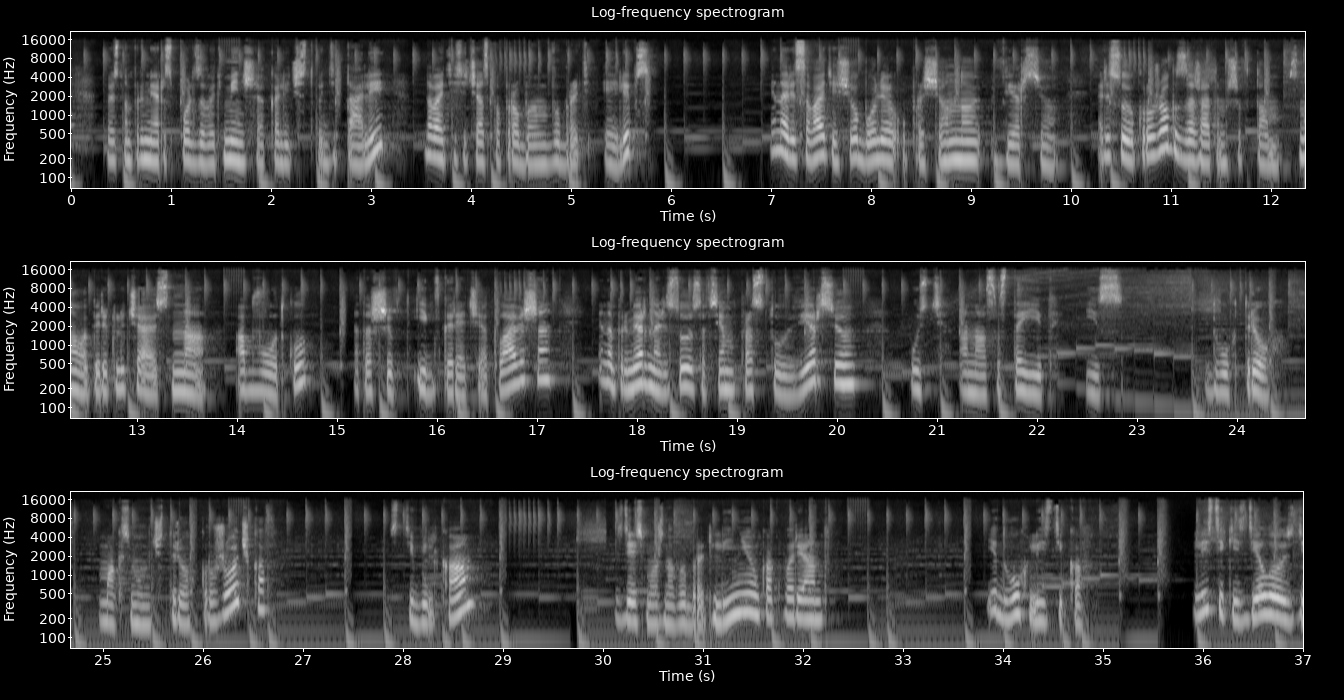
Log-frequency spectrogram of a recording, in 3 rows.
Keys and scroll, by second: 0.0 space.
